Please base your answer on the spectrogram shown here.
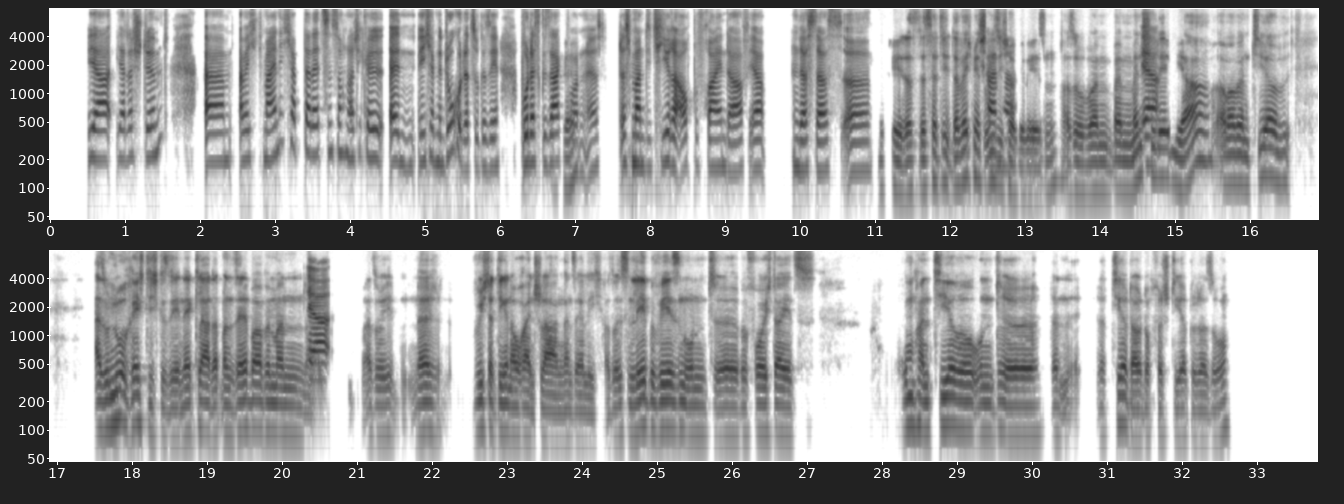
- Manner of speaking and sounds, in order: other background noise
- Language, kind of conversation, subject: German, unstructured, Was ärgert dich am meisten, wenn jemand Tiere schlecht behandelt?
